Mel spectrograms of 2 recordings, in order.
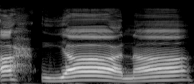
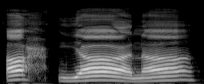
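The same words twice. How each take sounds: The two takes are said the same way.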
